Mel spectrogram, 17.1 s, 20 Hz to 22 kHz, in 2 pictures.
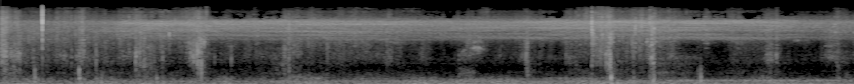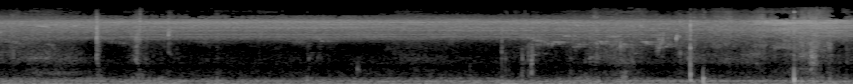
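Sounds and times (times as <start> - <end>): footsteps on dry grass: 0.0 - 8.5
insects droning: 0.0 - 17.0.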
